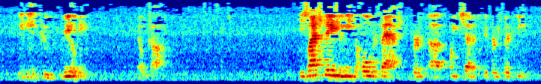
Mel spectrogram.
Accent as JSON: {"language": "English", "region": "New Jersey", "country": "United States", "tie": "born or raised there", "said": "Friends, I grew up in New Jersey. I pastored in New York."}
